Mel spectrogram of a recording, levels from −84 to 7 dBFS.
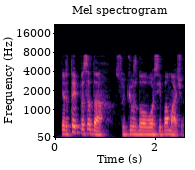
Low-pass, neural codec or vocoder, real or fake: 7.2 kHz; none; real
